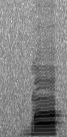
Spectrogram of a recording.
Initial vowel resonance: nasal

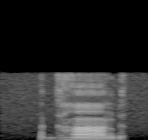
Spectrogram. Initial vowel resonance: nasal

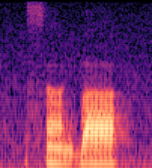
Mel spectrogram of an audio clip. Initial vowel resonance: nasal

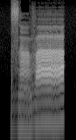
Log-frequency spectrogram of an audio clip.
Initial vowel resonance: nasal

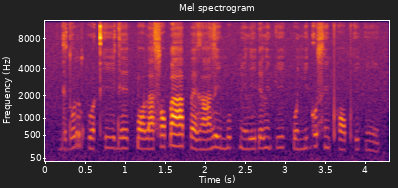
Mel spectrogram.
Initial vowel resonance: oral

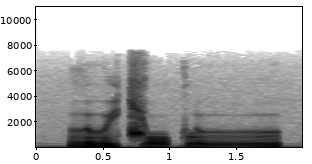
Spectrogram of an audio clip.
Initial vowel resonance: oral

